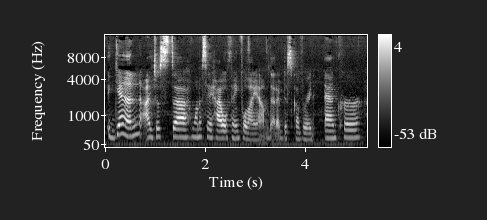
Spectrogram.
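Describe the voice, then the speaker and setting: A woman's voice: mid-range voice, a little slow, slight background noise. A woman from the Philippines hosting a casual, informal solo podcast, recorded on a phone with scratching in the background. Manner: informal, swearing, addresses listeners as guys. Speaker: podcast host. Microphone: iPhone.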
